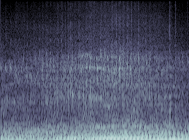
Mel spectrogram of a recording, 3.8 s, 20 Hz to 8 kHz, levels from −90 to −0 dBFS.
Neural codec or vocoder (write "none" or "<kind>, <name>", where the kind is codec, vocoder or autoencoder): codec, DAC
